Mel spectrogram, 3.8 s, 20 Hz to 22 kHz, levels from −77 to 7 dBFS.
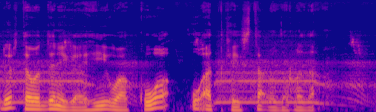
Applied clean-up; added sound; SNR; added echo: none; Alarm; 12 dB; none.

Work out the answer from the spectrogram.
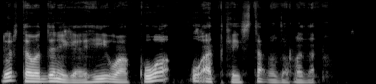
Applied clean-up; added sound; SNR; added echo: neural mask model DeepFilterNet 3.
